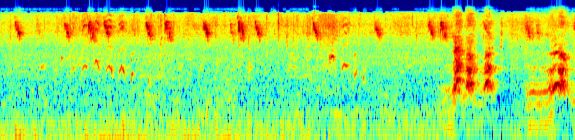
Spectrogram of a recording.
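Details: Siberian Husky puppies at play and feeding: a quiet stretch of faint squeaks and background rumble gives way to a quick cluster of sharp, bright yips, then one more strained, harmonic whine near the close.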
